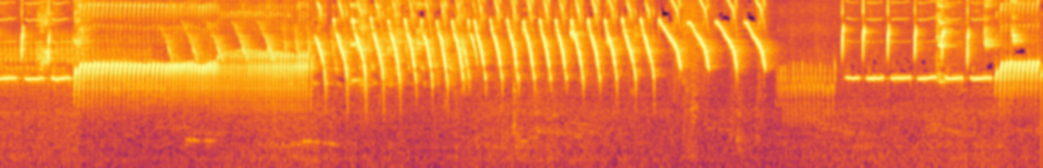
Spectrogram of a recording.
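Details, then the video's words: Canary in cenkok-style song. Buzzy sustained tones give way to a long series of rapid, downward-sweeping repeated notes, broken by a brief lower rattle. Crisp clipped trills and a steady high whistle come back at the close. "CENKOK CANARI SOUND, CLEAR SOUND"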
